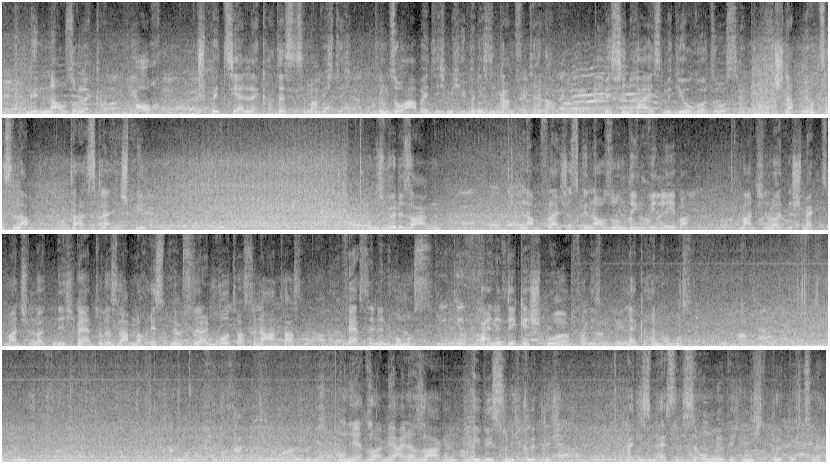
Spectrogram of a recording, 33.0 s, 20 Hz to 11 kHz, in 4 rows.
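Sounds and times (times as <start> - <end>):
faint background voices: 0.0 - 33.0
traffic noise: 0.0 - 33.0
van driving past: 7.4 - 15.4.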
